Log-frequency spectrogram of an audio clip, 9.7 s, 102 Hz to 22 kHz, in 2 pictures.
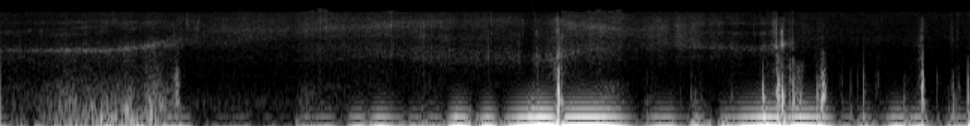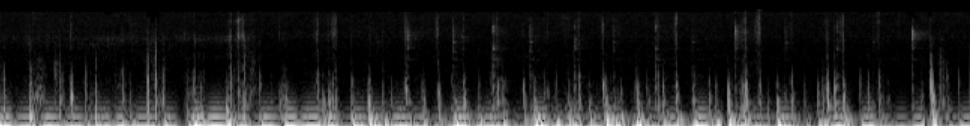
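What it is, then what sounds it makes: Silicone ear of a binaural microphone. Fingers with dark painted nails tap, rub and cup the small, soft white silicone ear on the side of a white SR3D binaural microphone box. At first there is a muffled, boomy rubbing and a few heavy, deep thumps. After about four seconds it turns into a fast, uneven run of dull, bassy taps with short crackly clicks on top.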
